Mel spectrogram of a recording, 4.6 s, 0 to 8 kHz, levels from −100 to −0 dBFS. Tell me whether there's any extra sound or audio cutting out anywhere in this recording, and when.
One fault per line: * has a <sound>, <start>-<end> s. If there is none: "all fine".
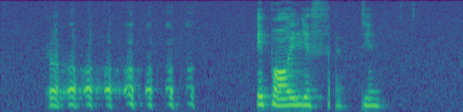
* has a laugh, 0.5-2.0 s
* has a dropout, 3.3-3.4 s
